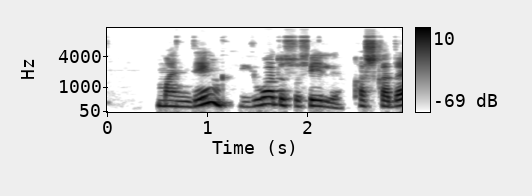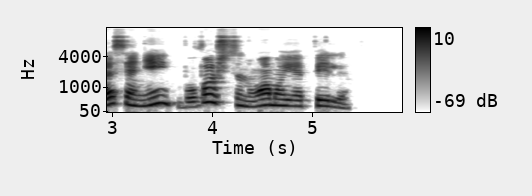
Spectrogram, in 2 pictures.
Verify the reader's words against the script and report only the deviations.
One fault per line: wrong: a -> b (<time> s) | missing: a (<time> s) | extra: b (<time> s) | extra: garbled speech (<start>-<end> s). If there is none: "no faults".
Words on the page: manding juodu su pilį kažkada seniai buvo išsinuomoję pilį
no faults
